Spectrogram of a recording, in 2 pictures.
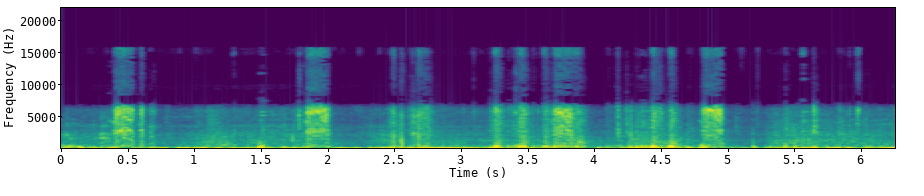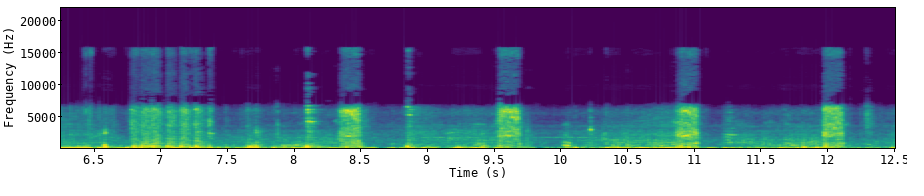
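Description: Cordless drill/driver running in short bursts as it drives screws to fix concealed hinges onto plywood cabinet doors. Several sharp clicks are scattered through it, over a steady low hum.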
